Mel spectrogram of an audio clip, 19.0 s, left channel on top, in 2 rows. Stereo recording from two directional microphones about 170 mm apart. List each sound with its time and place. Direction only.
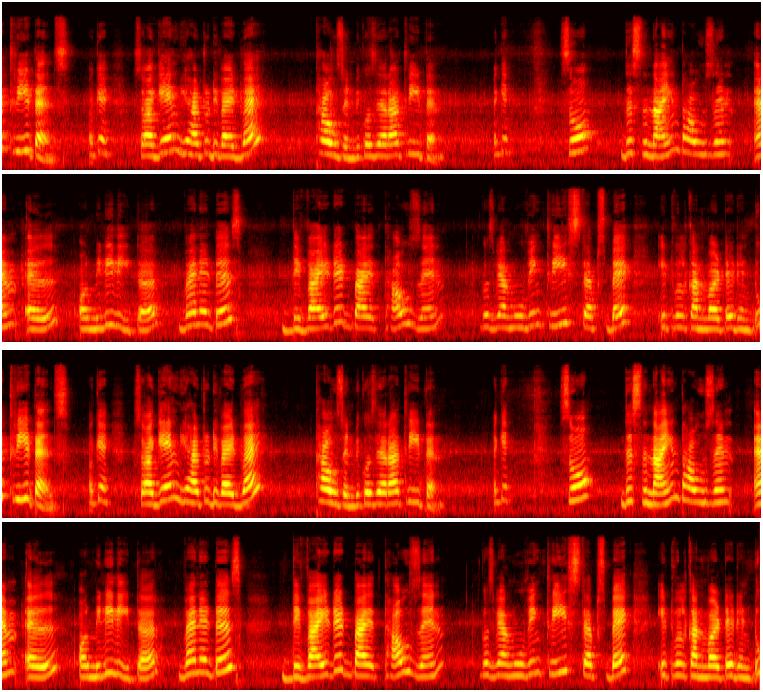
0.1 s a woman's voice: 75° right (ahead or behind)
6.1 s a sound: 75° right (ahead or behind)
7.8 s a woman's voice: 70° right (ahead or behind)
